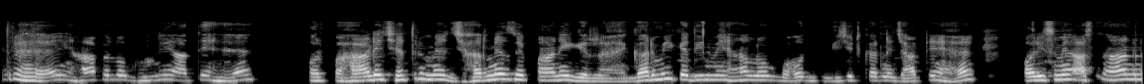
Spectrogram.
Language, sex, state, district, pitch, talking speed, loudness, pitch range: Hindi, male, Bihar, Purnia, 195 Hz, 175 wpm, -16 LUFS, 170-220 Hz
